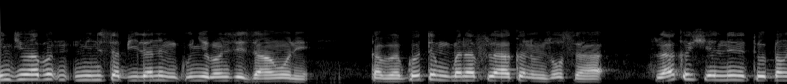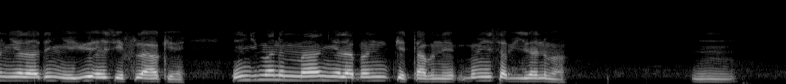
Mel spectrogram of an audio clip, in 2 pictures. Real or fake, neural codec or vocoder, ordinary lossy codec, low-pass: real; none; Opus, 24 kbps; 5.4 kHz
